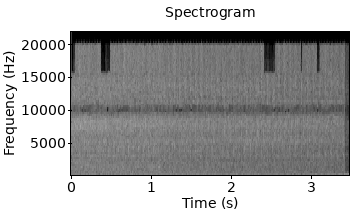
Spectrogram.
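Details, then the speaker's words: 1966 Ford Bronco U13 barn find with new exhaust and temporary gas tank, cold on full choke: deep, lumpy idle with uneven beat and loose rattle underneath, which the owner notes; rough cold idle. "sounds pretty different there we go chokes all the way on and they're rattling a lot but it's running just a little bit"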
